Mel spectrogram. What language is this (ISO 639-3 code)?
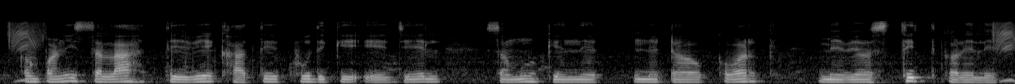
bho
